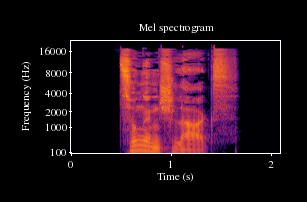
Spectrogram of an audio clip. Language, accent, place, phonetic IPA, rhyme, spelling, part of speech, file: German, Germany, Berlin, [ˈt͡sʊŋənˌʃlaːks], -ʊŋənʃlaːks, Zungenschlags, noun, De-Zungenschlags.ogg
- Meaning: genitive singular of Zungenschlag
